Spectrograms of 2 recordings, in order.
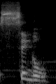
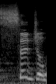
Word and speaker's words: sigil: Um, Morris pronounces it sigle, not sigil. Yeah, it bothers me a lot. Huh. Your money punishment. Yeah, I mean basically it it's spelled sigil, but he's saying sigle.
